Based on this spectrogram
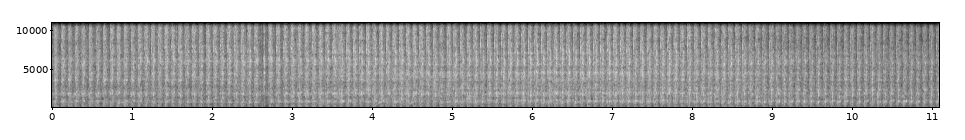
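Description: Steady, hard ticking at roughly four per second, locked to the idle beat; a rattle from the top end, source not pinned down. Cause suspected, not confirmed.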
